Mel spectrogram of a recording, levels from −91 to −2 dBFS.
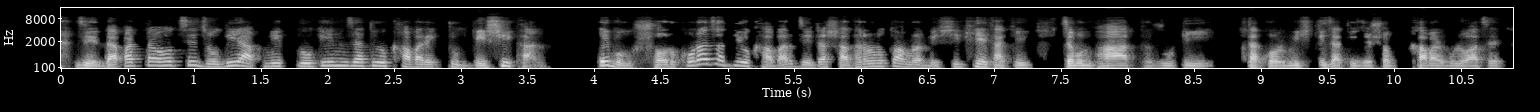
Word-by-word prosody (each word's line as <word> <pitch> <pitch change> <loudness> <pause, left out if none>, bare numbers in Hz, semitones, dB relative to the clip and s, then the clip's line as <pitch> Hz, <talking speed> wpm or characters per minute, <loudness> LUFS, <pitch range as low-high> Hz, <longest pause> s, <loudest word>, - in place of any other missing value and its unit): জি, 115 - +4
ব্যাপারটা 200 - +2
হচ্ছে 225 +1 -4
যদি 150 +7 -1
আপনি 170 +1 -5
প্রোটিনজাতীয় 205 +2 0
খাবার 145 -3 +2
একটু 135 +2 -9 0.2
বেশি 115 - +3
খান - - -2 0.5
এবং 130 - +1 0.2
শর্করাজাতীয় 220 - +2
খাবার - - +1
যেটা 145 +4 0
সাধারণত 160 +7 0
আমরা 130 -2 0
বেশি 120 +9 -6
খেয়ে 150 -5 +1
থাকি, 120 +1 0 0.3
যেমন 115 0 +6
ভাত, 115 +1 +6 0.2
রুটি, 110 0 -4 0.4
তারপর 105 +1 +4
মিষ্টিজাতীয় 110 -2 -2
যেসব 105 - -2 0.2
খাবারগুলো 105 -2 +1
আছে, 115 - -6
140 Hz, 150 wpm, -24 LUFS, -, 0.5 s, যেমন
